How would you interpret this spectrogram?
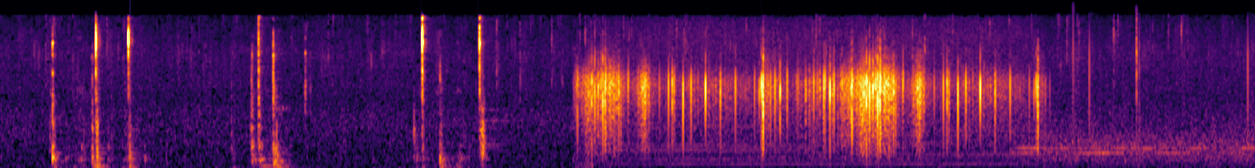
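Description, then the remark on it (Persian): Rain falls steadily on a rainy afternoon with scattered sharp drips and taps, growing into a denser, louder patter midway before easing off again. No one speaks. “عصر روز بارانی است.”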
